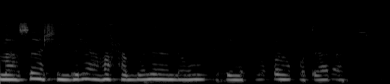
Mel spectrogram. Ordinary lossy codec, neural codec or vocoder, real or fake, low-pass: none; none; real; 7.2 kHz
